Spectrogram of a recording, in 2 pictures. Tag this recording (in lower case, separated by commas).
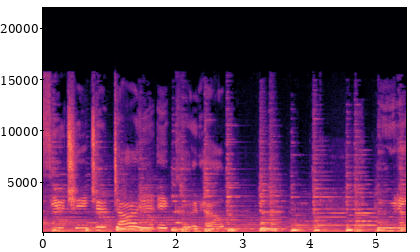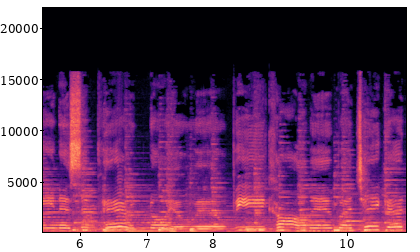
music, ukulele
